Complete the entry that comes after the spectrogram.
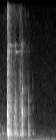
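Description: A die-cutting machine gives one sharp, close pop as its handle is cranked to cut a flower shape, followed by a short fading rattle and near silence.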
